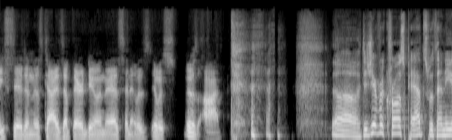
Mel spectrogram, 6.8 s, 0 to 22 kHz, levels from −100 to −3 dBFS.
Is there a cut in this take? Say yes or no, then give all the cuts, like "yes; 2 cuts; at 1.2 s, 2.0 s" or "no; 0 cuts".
yes; 2 cuts; at 2.7 s, 4.1 s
